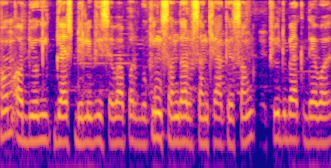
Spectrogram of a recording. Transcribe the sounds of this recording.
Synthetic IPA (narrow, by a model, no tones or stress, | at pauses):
əməb̪joɡik̚ɡɛsɖilibɾisebapəɾbukĩŋɡsənd̪əɾbʱsə̃ŋkʰjakesə̃ŋɡ | pʰiɖbɛkd̪ebə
